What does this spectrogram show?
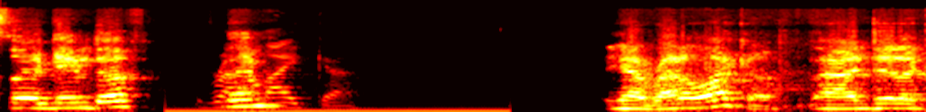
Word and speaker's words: Ratalaika: And so I actually did 2 games by Ratalka, or how do you ever pronounce the game dev? Ratalaika.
